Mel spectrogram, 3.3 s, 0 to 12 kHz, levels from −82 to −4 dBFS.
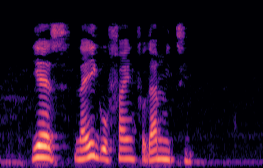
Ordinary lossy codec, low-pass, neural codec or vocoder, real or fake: AAC, 64 kbps; 7.2 kHz; codec, 16 kHz, 8 kbps, FreqCodec, larger model; fake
